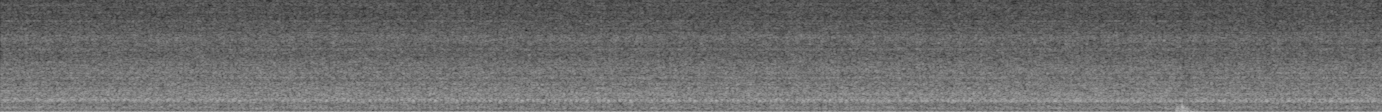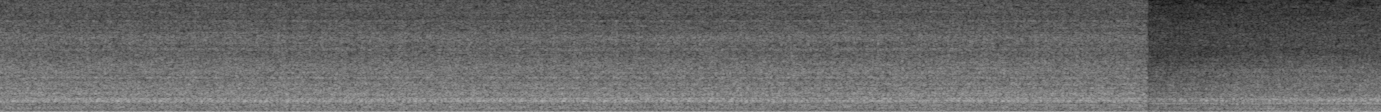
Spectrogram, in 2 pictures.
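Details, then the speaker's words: Turbo Honda Element K-series with new BullBoost intake manifold and billet throttle body, first start: steady idle under a loud, constant airy hiss from an intake vacuum leak; no idle air control valve, check engine light on. "we fired the car over with the intake manifold everything sounded good other than the vacuum leak which is right here"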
